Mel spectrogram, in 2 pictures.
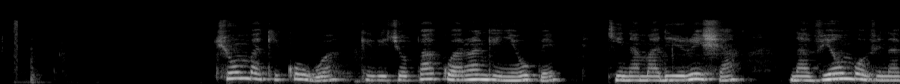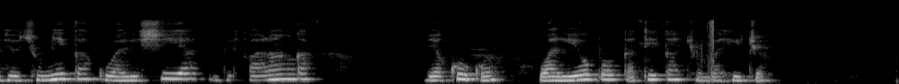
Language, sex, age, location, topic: Swahili, female, 25-35, Dar es Salaam, agriculture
